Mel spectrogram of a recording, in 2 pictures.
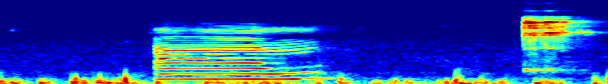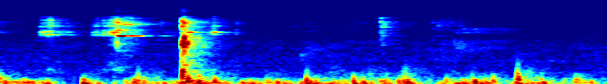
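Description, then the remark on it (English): Glasses clink together in a toast, a sustained ringing tone followed by several bright, sharp taps in quick succession, with low voices murmuring underneath. “And we can cheers that till the break of dawn.”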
